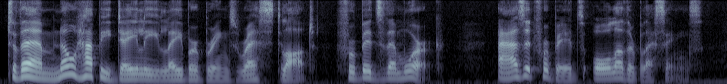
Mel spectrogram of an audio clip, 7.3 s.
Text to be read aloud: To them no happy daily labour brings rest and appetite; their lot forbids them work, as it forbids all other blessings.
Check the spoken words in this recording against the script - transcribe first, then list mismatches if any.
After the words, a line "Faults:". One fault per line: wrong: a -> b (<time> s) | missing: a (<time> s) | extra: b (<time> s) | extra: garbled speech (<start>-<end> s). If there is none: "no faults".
To them no happy daily labour brings rest lot forbids them work, as it forbids all other blessings.
Faults:
missing: and appetite their (2.8 s)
